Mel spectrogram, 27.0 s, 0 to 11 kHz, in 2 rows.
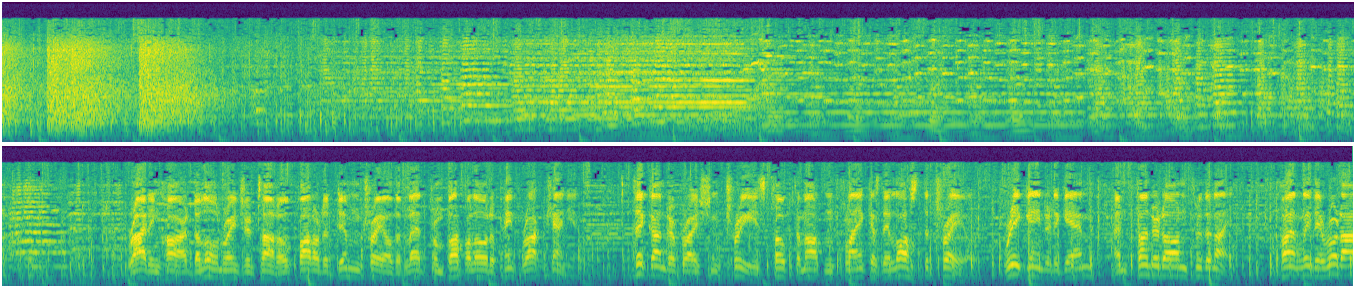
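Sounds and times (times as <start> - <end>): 
gunshots fired over the heads of pursuing riders: 0.0 - 7.7
dramatic orchestral music: 2.8 - 15.0
speech: 14.9 - 27.0.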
